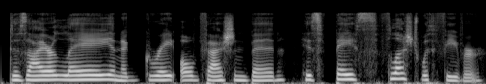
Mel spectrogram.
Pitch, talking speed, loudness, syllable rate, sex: 200 Hz, 150 wpm, -16 LUFS, 4.3 syllables/s, female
